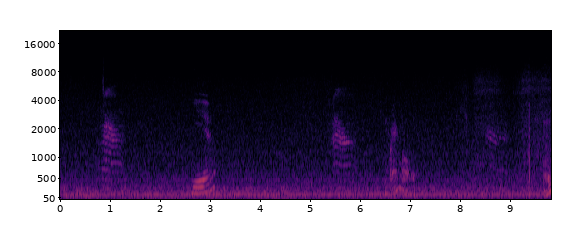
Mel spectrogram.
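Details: Happy domestic cat meowing indoors: several short harmonic meows, some rising then falling, spaced a couple of seconds apart, with a person talking softly and a steady low hum behind.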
